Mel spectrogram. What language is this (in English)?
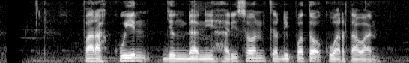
Sundanese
